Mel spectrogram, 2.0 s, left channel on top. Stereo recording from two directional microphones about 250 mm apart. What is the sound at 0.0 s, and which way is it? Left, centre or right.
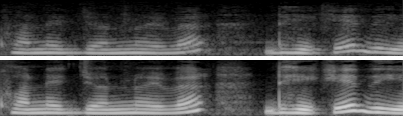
A woman's voice, right.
